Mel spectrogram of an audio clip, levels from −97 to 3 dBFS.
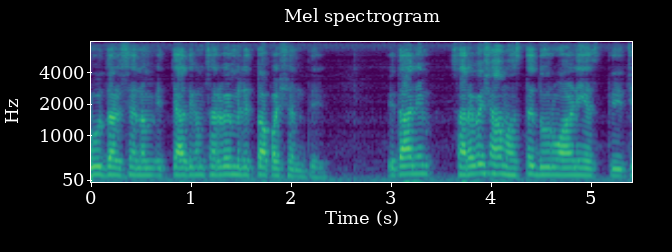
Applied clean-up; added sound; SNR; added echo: none; none; none; reverberation time 0.1 s.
